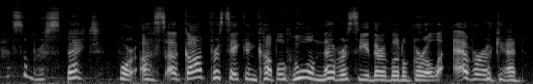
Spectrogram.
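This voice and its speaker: A woman's voice: on the high side, fairly quick, a little mellow, natural voice. An actress playing a weary, grieving mother in a video game, leaving a pleading yet resolute voicemail. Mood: bitter, grieving. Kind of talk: dramatic voicemail monologue in a game.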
